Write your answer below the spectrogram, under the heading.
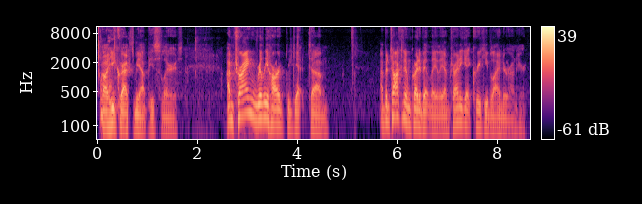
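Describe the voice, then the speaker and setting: A man's voice: on the low side, sing-song, a little fast, a bit bright. A Canadian man hosting a casual livestream chat over a video call, joking and laughing often. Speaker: host.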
